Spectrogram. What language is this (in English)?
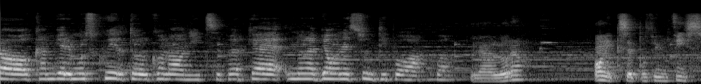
Italian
